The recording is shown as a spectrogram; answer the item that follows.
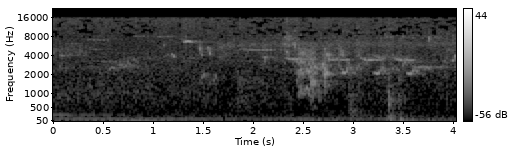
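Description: Faint birdsong: scattered short, high chirps from small birds, with a soft knock about three seconds in.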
